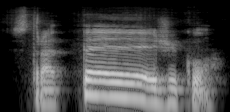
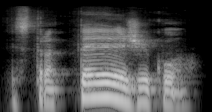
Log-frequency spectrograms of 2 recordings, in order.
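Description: The two takes are said the same way.

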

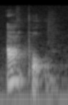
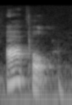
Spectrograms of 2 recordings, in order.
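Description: The two takes are said the same way.

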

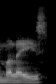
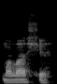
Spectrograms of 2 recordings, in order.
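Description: First: The name is pronounced in an anglicized way. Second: The name is pronounced the Irish way. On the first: "I'm going to say Molaise just to keep it handy" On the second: "I presume in Irish it's pronounced Molaise"

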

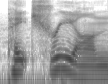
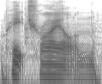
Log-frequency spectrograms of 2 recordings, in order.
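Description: First: The word ends in a separate 'ee-on' sound. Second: The word does not end in 'ee-on'. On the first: The speaker calls it right. "it's Eon. Patreon" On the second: The speaker calls it wrong. "not Patreon"

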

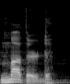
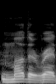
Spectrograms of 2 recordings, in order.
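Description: First: The ending is a reduced 'ed' sound. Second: The ending is said as a full 'red'. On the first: The speaker calls it right. "it's like smothered" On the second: The speaker calls it wrong. "it's not Mother Red"

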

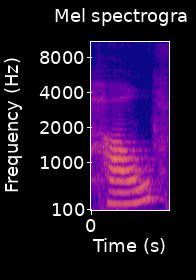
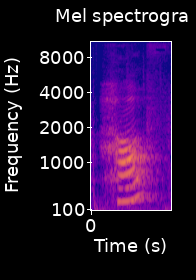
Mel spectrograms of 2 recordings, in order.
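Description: First: The L sound is pronounced in the word. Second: The L sound is silent in the word. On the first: The speaker calls it wrong. "not half" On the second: The speaker calls it right. "words that have a silent letter L in them"

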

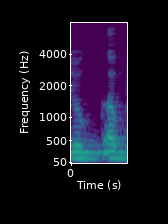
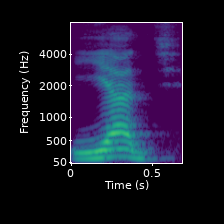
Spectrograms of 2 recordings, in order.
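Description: First: The word begins with a hard 'j' sound. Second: The word begins with a soft 'y' sound. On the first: The speaker calls it wrong. "আমরা যজ্ঞা বলবো না" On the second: The speaker calls it right. "আমরা বলবো ইয়াজ"

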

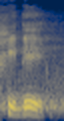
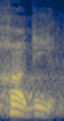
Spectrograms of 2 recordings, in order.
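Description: First: The name is said as Khidir. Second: The name is said as Khadir. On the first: This is a common local way of saying the name. The speaker calls it wrong. "orang Melayu kita panggil Khaidi atau Khidir, ada panggil Nabi Khidir" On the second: This is the original form of the name. The speaker calls it right. "yang betulnya ialah Khadir"

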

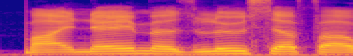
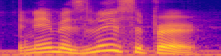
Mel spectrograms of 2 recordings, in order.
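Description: First: It is said in a deep voice. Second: It is said in a natural voice.

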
